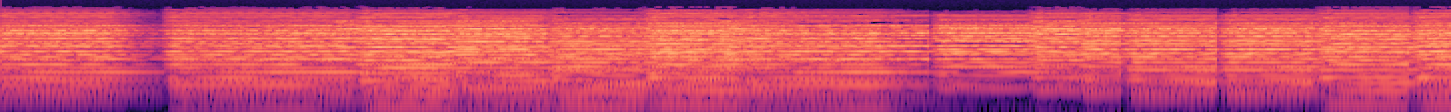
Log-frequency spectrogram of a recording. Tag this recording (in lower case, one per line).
tender music
soundtrack music
music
